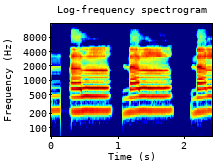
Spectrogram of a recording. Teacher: Nal Fa tekan innal suaranya ke bawah. Tekan suaranya ke bawah, nal, ya. jangan ke atas.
